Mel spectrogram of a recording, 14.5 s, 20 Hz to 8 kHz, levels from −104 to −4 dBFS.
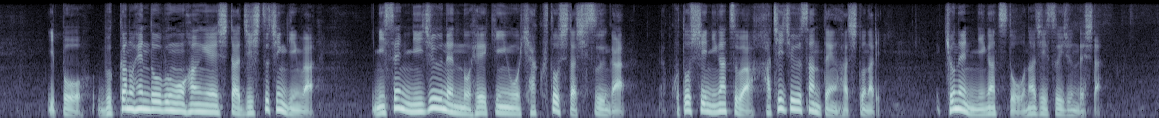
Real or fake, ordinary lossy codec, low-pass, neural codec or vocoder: real; none; 7.2 kHz; none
